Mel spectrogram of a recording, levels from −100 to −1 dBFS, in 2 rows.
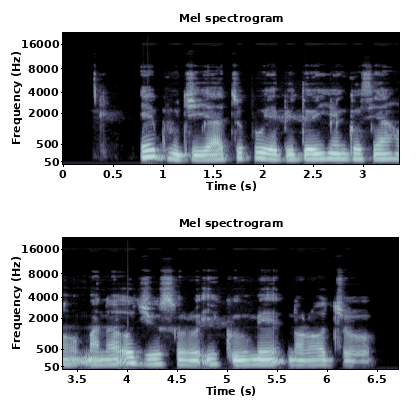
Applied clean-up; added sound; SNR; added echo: none; none; none; none.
